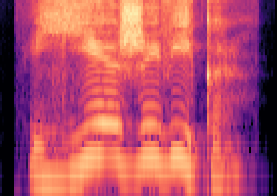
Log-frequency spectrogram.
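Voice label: "blackberry", Russian; bukvar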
